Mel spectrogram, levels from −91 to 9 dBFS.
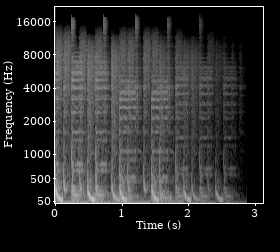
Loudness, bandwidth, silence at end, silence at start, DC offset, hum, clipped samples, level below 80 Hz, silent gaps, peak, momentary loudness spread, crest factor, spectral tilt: -27 LUFS; 18 kHz; 0.25 s; 0 s; 0.5%; none; under 0.1%; -34 dBFS; none; -10 dBFS; 18 LU; 18 dB; -4 dB/octave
